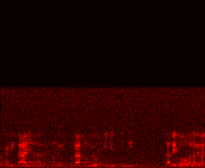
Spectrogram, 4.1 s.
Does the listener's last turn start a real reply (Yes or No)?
No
